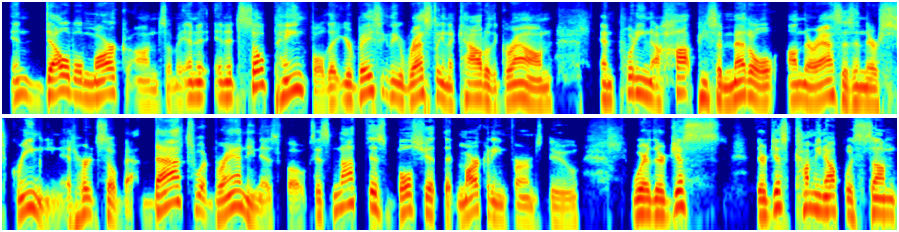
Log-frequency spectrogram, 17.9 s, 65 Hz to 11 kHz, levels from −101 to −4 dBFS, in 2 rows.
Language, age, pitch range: English, 50-69, 105-145 Hz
